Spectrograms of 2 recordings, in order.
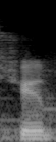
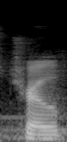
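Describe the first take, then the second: First: The vowel is pronounced like 'oo'. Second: The vowel is pronounced like 'oh'. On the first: The speaker calls it right. "it's Wanderer's Troop" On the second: The speaker calls it wrong. "It's not Wanderer's Trope"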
